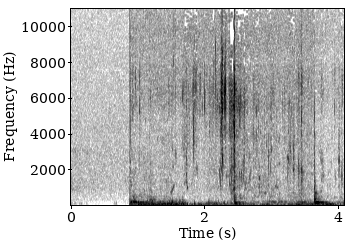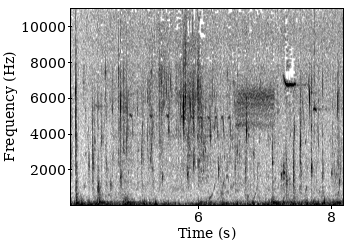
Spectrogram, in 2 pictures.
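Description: Wind buffeting the microphone aboard a canoe on open, choppy water, with small waves slapping and splashing against the hull. It starts abruptly about a second in, after a faint stretch.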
